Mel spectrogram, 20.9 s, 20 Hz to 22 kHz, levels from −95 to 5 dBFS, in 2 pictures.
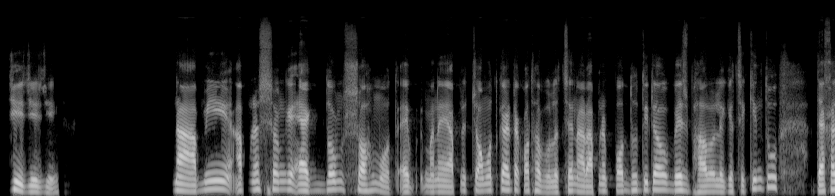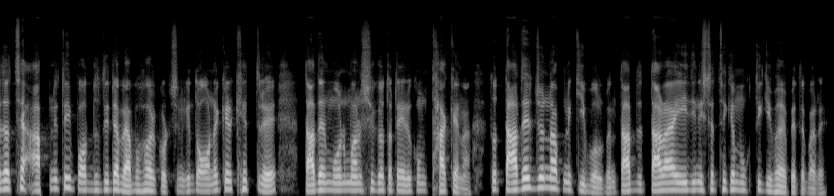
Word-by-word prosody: জি, 165 - +5 0.2
জি, 120 - +3
জি। 100 - -4 1.6
না 140 - +8 0.2
আমি 155 +6 -3 0.4
আপনার 160 +3 -3
সঙ্গে 160 -1 +1 0.2
একদম 140 +5 -1 0.2
সহমত। 135 -6 0 0.2
এব 115 - +1 0.2
মানে 115 +1 -2 0.2
আপনি 135 - -9
চমৎকার 140 +4 +1
একটা - - -2
কথা 135 +1 0
বলেছেন। 110 +6 -1
আর 115 - +2
আপনার 135 +1 -5
পদ্ধতিটাও 145 +4 +1
বেশ 145 -1 +6
ভালো 115 +1 +3
লেগেছে। 125 +1 -4
কিন্তু 180 +3 -2 0.6
দেখা 130 +6 +4
যাচ্ছে 175 +2 +2 0.2
আপনি 175 +6 -9
তো - - -6
এই - - -7
পদ্ধতিটা 150 +1 0
ব্যবহার 135 +3 +2
করছেন 115 +2 -7
কিন্তু 130 0 -4
অনেকের 155 +4 -1
ক্ষেত্রে 140 -8 -1 0.5
তাদের 150 +4 +5
মন 145 0 0
মানসিকতাটা 145 0 -2
এরকম 130 +3 -4 0.2
থাকে 130 -2 +1
না। 85 - -8 0.3
তো 165 - 0 0.2
তাদের 175 +7 +7
জন্য 200 0 +2
আপনি 155 -2 -6
কি 135 - -3
বলবেন? 100 0 -4
তাদে 135 +3 +2 0.2
তারা 140 +3 +6 0.2
এই 150 - +2
জিনিসটা 155 +1 -3
থেকে 165 -1 -1
মুক্তি 145 +2 -9
কিভাবে 125 -4 0
পেতে - - -5
পারে? 90 0 -7
140 Hz, 160 wpm, -23 LUFS, 125-155 Hz, 1.6 s, না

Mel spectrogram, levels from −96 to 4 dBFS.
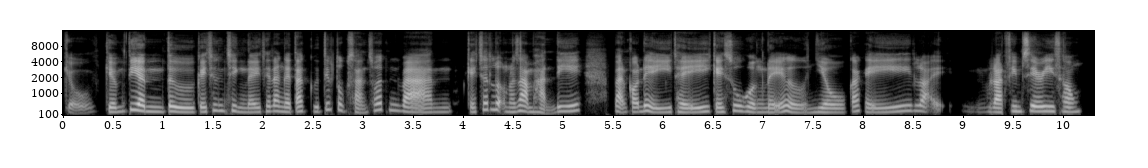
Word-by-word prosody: kiểu, - - -11
kiếm 190 +2 0
tiền 220 -7 +7
từ 185 -4 +2
cái 195 - +2
chương 245 +2 -7
trình 225 -6 -4
đấy, 180 +1 0
thế 215 - -5
là 225 - +2
người 195 -3 0
ta 205 +2 +3
cứ 200 - -8
tiếp 285 - -7
tục 265 -3 -6
sản 175 -2 -4
xuất 275 +7 -2 0.2
và 195 -3 +5 0.3
cái 185 - -2
chất 285 +5 -2
lượng 285 -8 -2
nó 190 - -5
giảm 220 -2 +3
hẳn 165 -7 -4
đi 220 +2 0
ấy. 245 - -3 0.3
Bạn 215 - +2
có 195 - 0
để 235 +3 +2
ý 175 0 0
thấy 180 +2 +1
cái 185 0 +4
xu 225 0 -3
hướng 180 -2 -3
đấy 175 -1 0
ở 175 -6 -1
nhiều 170 -1 -4
các 215 +3 -2
cái 185 +6 -1
loại 445 - -4 0.4
loạt 185 -1 +4
phim 220 -1 -3
series. 215 -1 +3
không? 195 0 -2
200 Hz, 255 wpm, -25 LUFS, 185-225 Hz, 0.4 s, tiền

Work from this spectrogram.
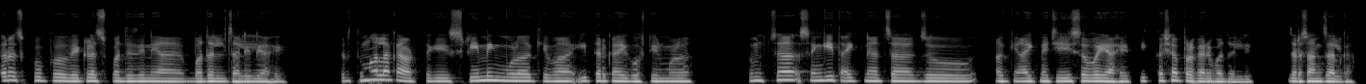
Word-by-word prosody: खरंच 185 +1 -2
खूप 170 -2 -5
वेगळ्याच 155 -1 +1
पद्धतीने 145 -1 +1 0.4
बदल 140 0 +2
झालेली 130 0 +2
आहे, 125 0 -1
तर 150 +6 -17
तुम्हाला 210 +3 +2
काय 185 -4 0
वाटतं 150 0 -2
की 145 0 0
स्ट्रीमिंगमुळं 170 -2 +2
किंवा 150 -1 0 0.2
इतर 160 0 -1
काही 150 0 +3
गोष्टींमुळं 140 0 0
तुमचा 180 +8 -3
संगीत 180 0 0
ऐकण्याचा 155 -1 0
जो 145 0 +1 0.6
अक 145 -2 -3
ऐकण्याची 145 +1 0
जी 150 - +3
सवय 150 -1 +3
आहे 135 0 +2
ती 155 +4 -8
कशाप्रकारे 155 -5 +2
बदलली, 120 -2 -1 0.4
जरा 140 -1 +2
सांगाल 140 -1 +3
का? 125 - -4
150 Hz, 140 wpm, -25 LUFS, 140-165 Hz, 0.6 s, काही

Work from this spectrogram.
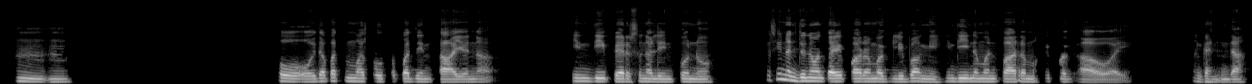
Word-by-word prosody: Mm. 130 -4 -2 2.1
Oo, 140 -3 +3
dapat 145 +2 0
matuto 140 -1 -2
pa 135 - +1
din 130 -1 -2
tayo 120 0 +1
na 125 0 -6 0.8
hindi 145 -1 +1
personalin 135 -1 +1
po 135 -1 -1
'no. 125 -1 -2 0.5
Kasi 240 +4 -2
nandun 175 -7 +5
naman 155 - +4
tayo 140 -1 +6
para 140 0 +2
maglibang, 135 +1 +1
eh, 115 - -10
hindi 140 +1 +2
naman 140 -1 +1
para 130 0 +3
makipag-away. 130 -1 -4 0.6
Ang 135 - -9
ganda, 120 -2 -2
135 Hz, 120 wpm, -23 LUFS, 130-145 Hz, 2.1 s, tayo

